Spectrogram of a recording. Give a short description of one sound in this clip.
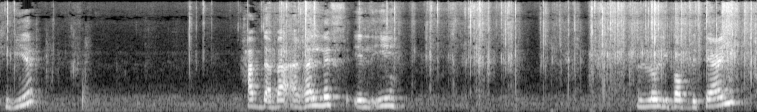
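A plastic bag crinkles and rustles close by.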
